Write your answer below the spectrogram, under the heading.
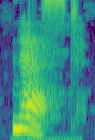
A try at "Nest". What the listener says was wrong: Nest. E가 계속해서 A가 되고 있네요. Nest.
